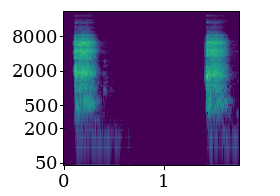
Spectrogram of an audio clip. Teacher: I'm moving the back of my tongue back a little bit. K, k. But I'm trying to keep my tongue tip or the front of my tongue down at my teeth. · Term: back scraper sound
